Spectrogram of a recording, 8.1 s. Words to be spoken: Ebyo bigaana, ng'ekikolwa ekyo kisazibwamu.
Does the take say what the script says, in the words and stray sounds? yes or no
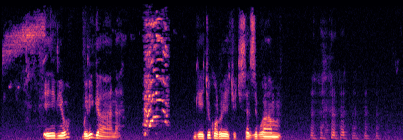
no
